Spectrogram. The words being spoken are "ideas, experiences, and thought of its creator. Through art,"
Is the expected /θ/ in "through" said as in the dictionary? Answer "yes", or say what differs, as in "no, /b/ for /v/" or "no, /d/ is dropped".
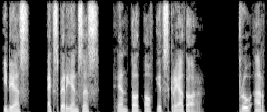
no, /t/ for /θ/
